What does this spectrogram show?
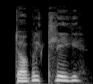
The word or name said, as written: dobbeltklik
